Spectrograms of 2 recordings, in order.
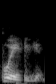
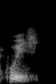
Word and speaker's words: Puig: Nosotros acá decimos Puig, pero allá se pronuncia Puig en España. Aquí, Aquí se pronuncia Puig porque es de origen catalán.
